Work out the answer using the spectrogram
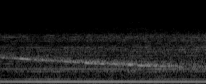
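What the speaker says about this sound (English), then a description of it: "Sirens going off." A siren wails in the distance, its tone sliding slowly downward over a steady low engine hum, faint and continuous.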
